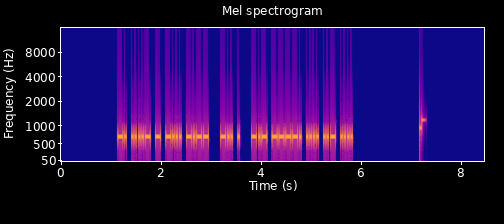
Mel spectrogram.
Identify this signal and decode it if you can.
Morse code, heard as a keyed tone, about 36 wpm, 700 Hz. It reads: N4TBY DE K9HUH
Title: USA Callsign DE Callsign - 5 Characters - 35wpm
